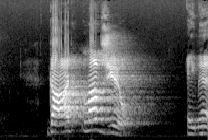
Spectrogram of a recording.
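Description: An older man shouts loudly through a megaphone.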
